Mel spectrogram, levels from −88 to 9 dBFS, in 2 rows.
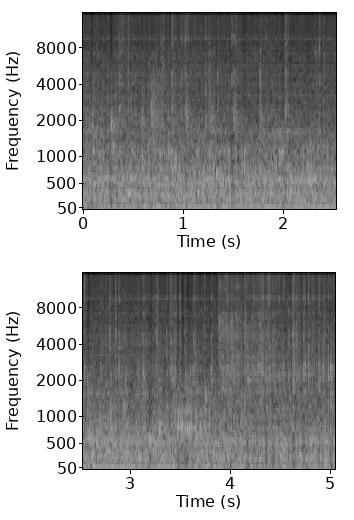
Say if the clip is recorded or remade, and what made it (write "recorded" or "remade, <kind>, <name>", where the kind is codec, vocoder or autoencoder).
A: remade, vocoder, BigVGAN v2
